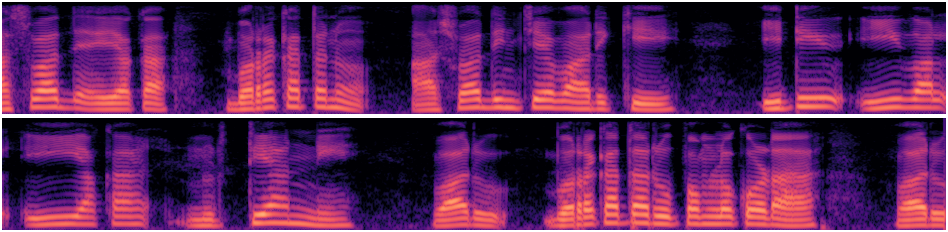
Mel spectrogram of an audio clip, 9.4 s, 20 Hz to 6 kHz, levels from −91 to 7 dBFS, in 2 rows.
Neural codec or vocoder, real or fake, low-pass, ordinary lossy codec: none; real; 5.4 kHz; none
